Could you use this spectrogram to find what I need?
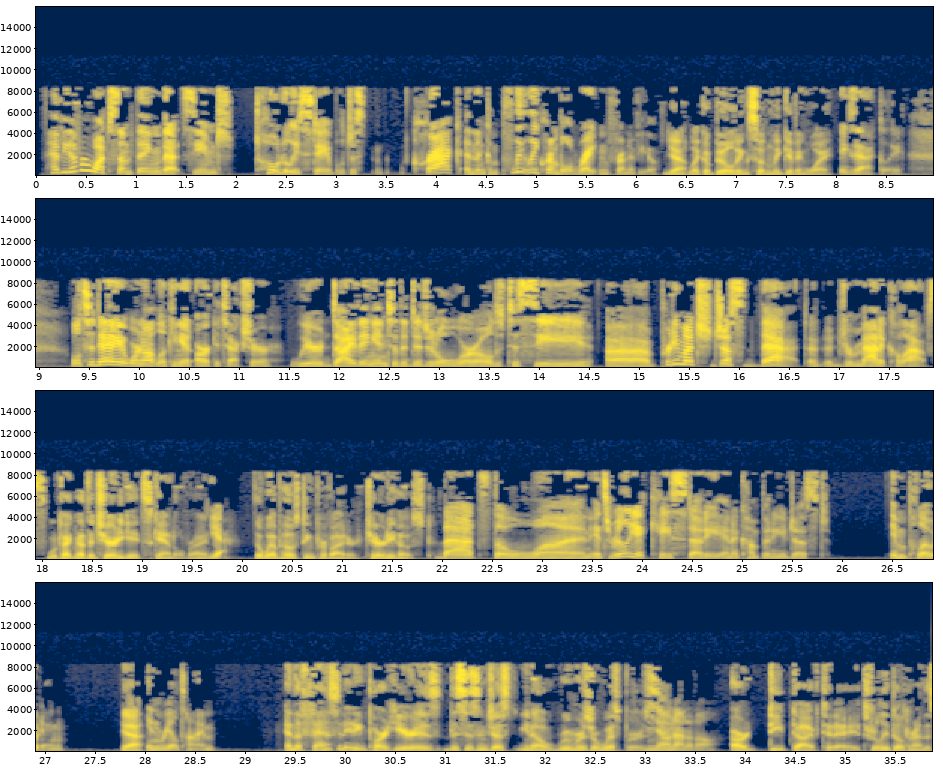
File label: voiceover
